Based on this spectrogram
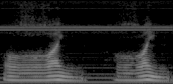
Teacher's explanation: we tighten the top of the throat, actually, and by doing that, we make the sound of غين، غين، as if you're gargling with water.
